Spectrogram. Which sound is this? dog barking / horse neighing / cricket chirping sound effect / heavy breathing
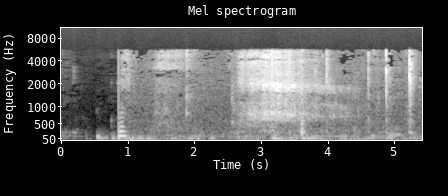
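heavy breathing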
